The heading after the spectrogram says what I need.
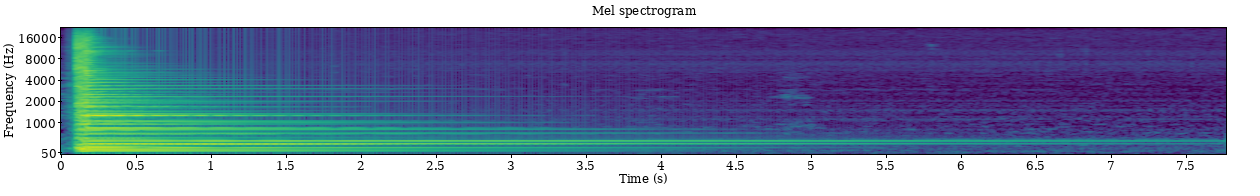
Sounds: Musical instrument, Music, Plucked string instrument, Guitar, Acoustic guitar

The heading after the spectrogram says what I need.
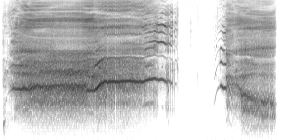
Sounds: Human voice, Screaming, Screech

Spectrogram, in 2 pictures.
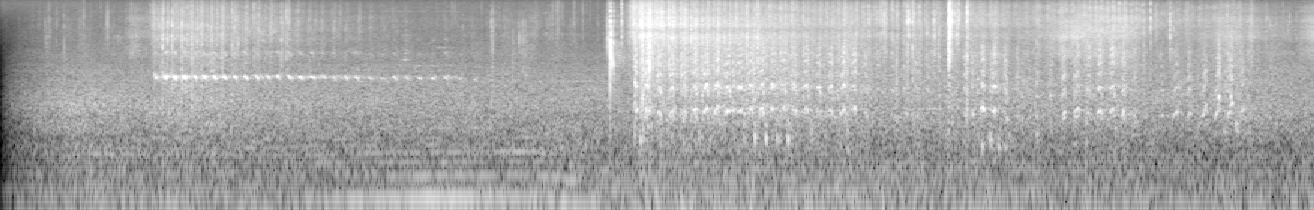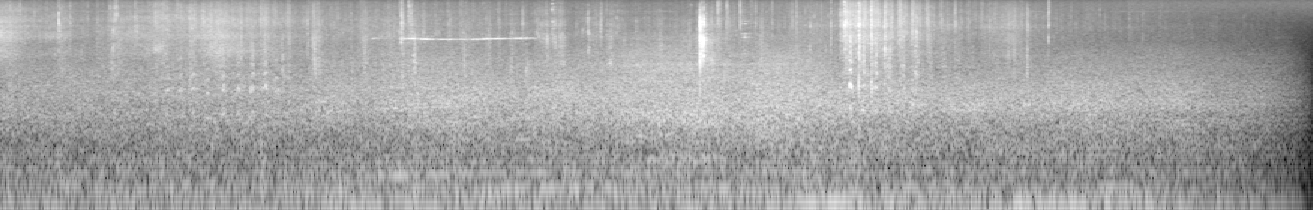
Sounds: Animal, Wild animals, Bird

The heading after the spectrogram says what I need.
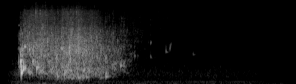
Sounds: Water, Liquid, splatter

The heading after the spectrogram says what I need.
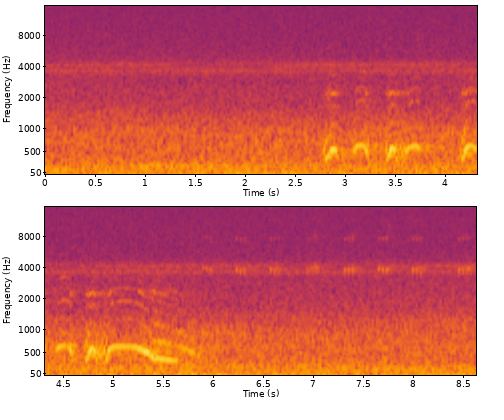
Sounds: Animal, Bird, Insect, Wild animals, Cricket

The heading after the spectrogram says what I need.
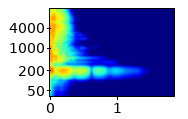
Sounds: Drum, Music, Snare drum, Musical instrument, Percussion

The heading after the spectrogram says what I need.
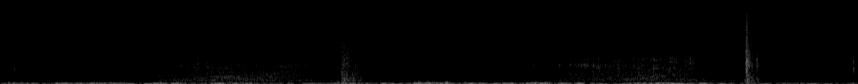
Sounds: Door, Sliding door, home sounds

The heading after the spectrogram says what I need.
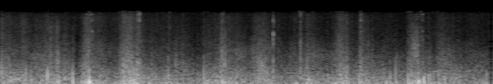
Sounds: Wind

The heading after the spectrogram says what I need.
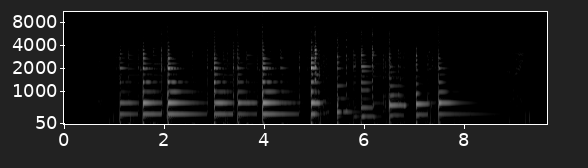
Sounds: Musical instrument, Music, Plucked string instrument

